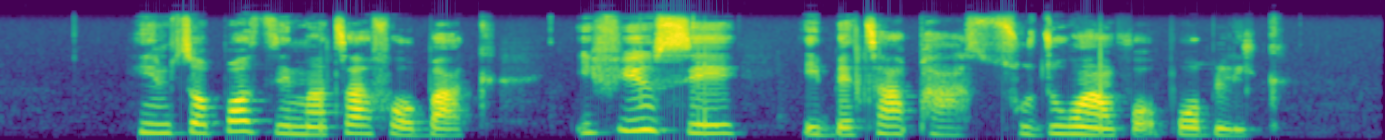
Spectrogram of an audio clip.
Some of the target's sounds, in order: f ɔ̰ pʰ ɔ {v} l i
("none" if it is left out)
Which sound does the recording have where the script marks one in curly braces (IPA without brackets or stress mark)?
b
